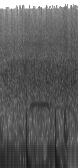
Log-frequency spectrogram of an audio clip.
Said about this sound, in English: Man, Clap for us, people.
